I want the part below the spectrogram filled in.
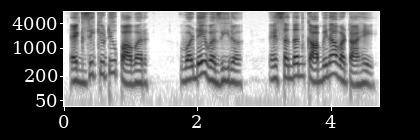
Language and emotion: Sindhi, neutral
